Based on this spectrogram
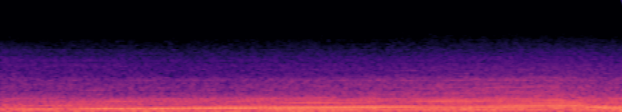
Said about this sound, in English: Let's see how the road noise is on this vehicle.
